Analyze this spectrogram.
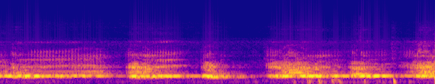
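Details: A lion's throaty, sustained growling roar, strong and low, rising in loudness in several surges separated by short dips in a continuous rough rumble.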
